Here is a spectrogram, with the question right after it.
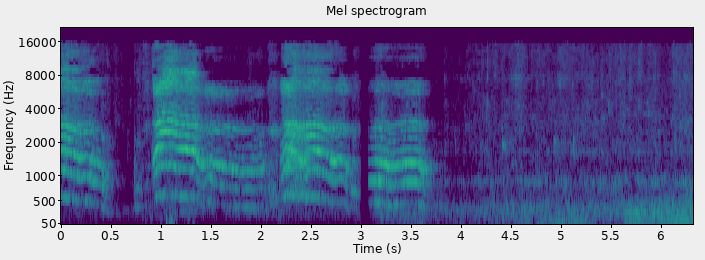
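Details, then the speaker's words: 5-month-old boy, exclusively breastfed, crying during his bath after a massage, which he often does: three loud rising and falling wails with brief gasps between, then quieter room noise; ordinary infant cry. "उसके बाद हम इसे अब निला रहे हैं तो यह नहाने में बहुत रोता"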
